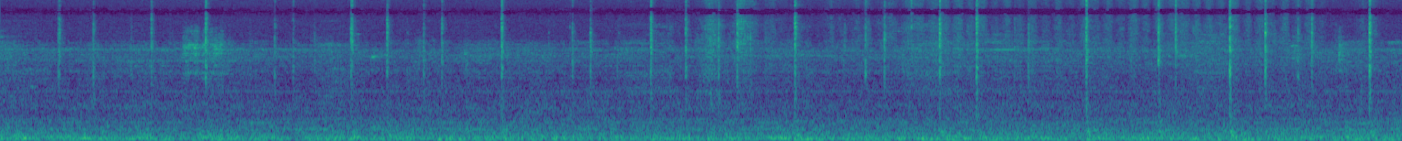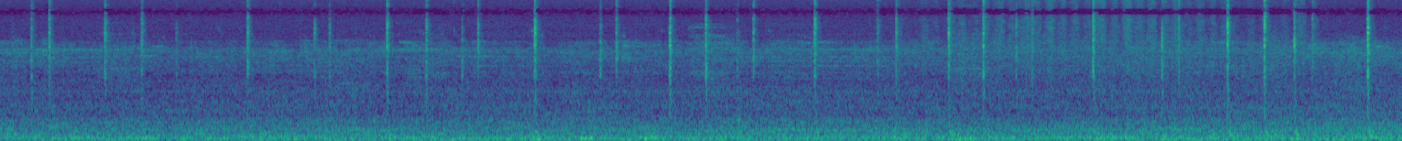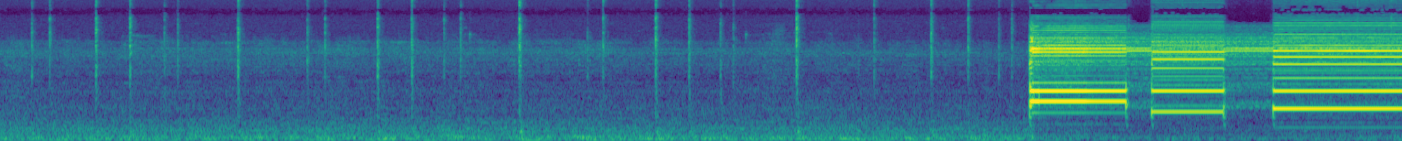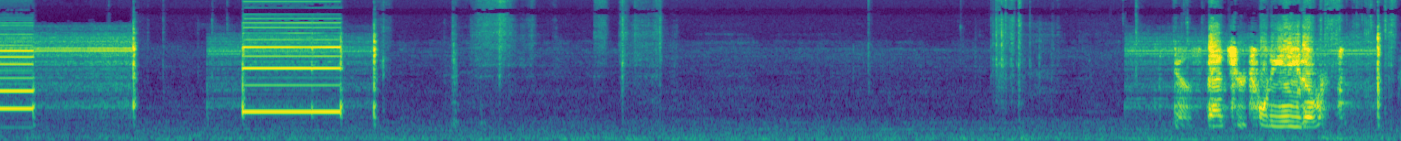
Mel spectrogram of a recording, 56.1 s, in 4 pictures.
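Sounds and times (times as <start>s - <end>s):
touch-tone beeps over radio: 38.4s - 43.4s, 44.4s - 45.8s, 53.6s - 55.8s.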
